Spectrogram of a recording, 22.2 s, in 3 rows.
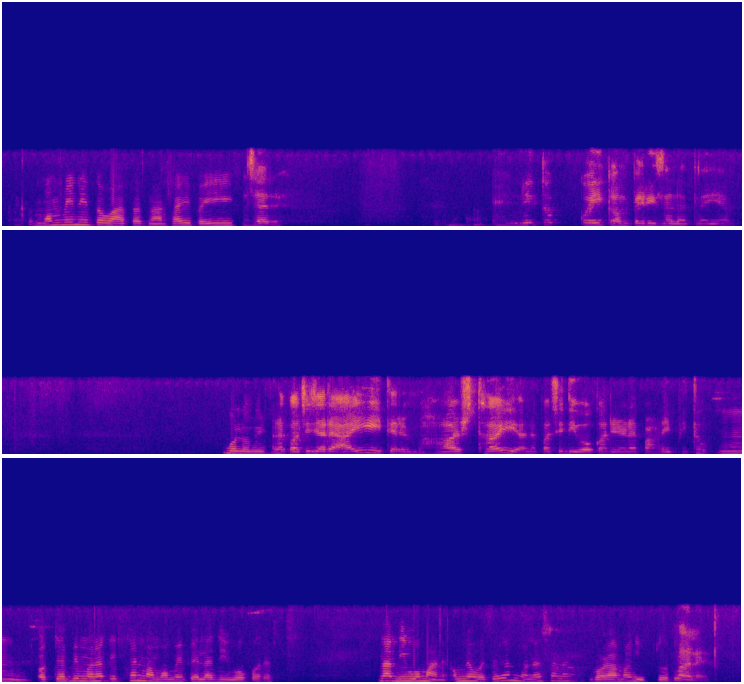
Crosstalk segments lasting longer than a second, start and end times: none

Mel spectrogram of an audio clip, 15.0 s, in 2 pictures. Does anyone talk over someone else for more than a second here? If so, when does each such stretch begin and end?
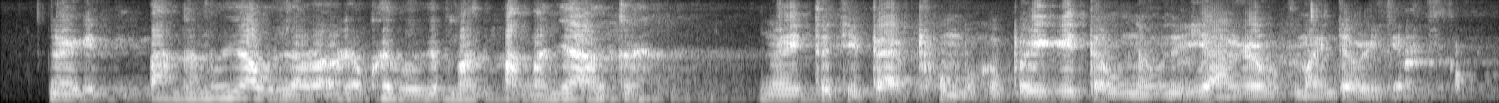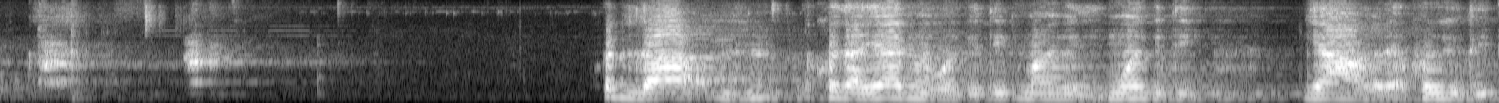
none

